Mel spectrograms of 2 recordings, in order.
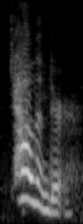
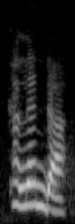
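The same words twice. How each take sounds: First: It is said in an American accent. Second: It is said in a non-American accent. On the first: This is the relearned way of speaking. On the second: This is the earlier way of speaking.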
